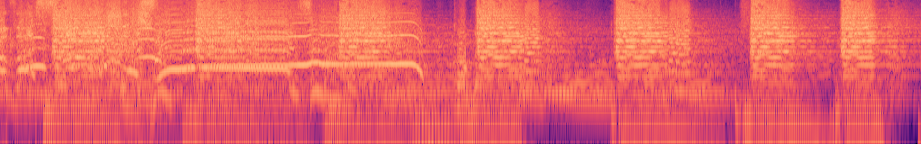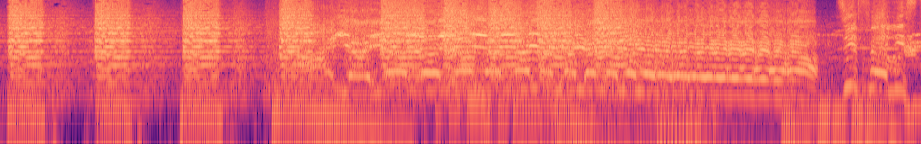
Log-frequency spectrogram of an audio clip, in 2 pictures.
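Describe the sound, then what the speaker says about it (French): A church congregation at a New Year's Eve service gives Jesus a loud ovation, yelling, whooping and cheering in surging bursts that rise and fall, with brief pauses between waves. "Ovation à Jésus."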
